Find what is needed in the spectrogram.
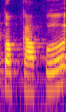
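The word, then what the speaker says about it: Topkapı: kaki di istana topkapi Kenapa bacanya top couple itu aku ngikutin creature gaib aku yang orang Turki waktu dia menjelaskan tentang istana topkapi itu ketulusannya topkapi ya dia bilang top couple jadi aku bakal bilang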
